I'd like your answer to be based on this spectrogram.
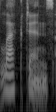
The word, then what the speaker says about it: lectins: Is that I want you to follow Dr. Gundry's diet, which means do not eat lectins. I think you have an intolerance to lectins. – To what? How do you say that? – Lectins.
